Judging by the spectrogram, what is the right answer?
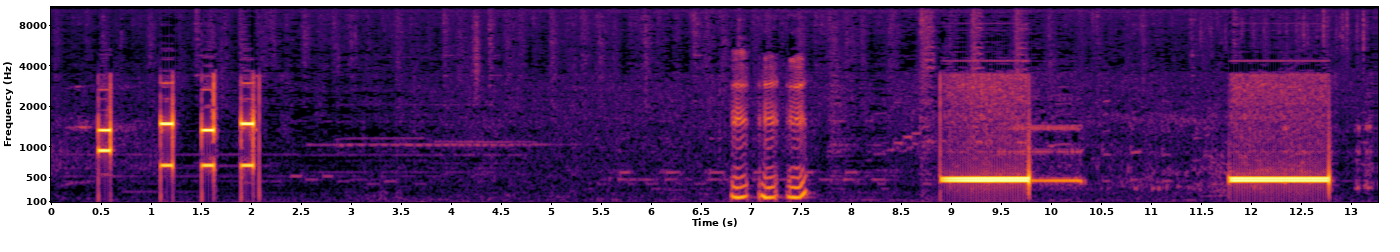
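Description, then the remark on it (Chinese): A mobile phone is dialed to call the caller's wife, who has just finished work, with a quick run of bright keypad beeps, then a second burst of tones, followed by two long steady ringback tones separated by a pause as the call rings out. “她现在应该刚下班，打手机。”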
